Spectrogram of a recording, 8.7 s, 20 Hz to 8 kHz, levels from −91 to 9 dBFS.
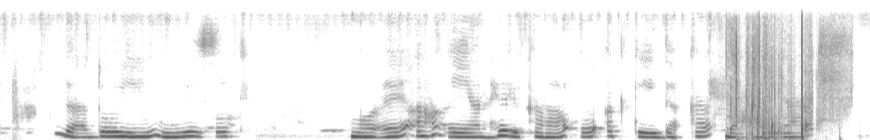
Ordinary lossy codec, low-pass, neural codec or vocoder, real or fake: none; 7.2 kHz; codec, 16 kHz, 2 kbps, X-Codec, HuBERT features, trained on balanced general audio; fake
